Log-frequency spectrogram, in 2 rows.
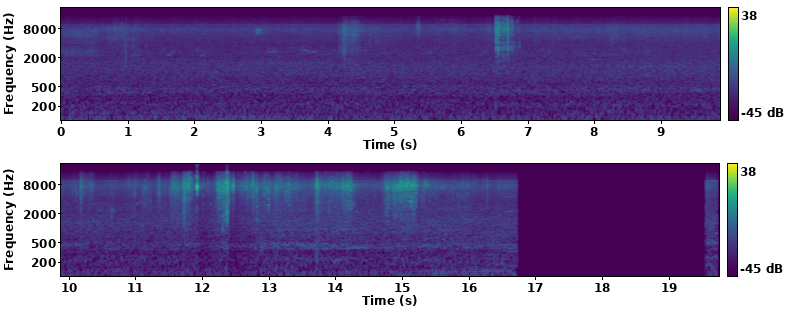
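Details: Continuous droning of honey bees at an inspected beeyard hive where a laying queen and honey turned up, recorded on a Canon Rebel T6 DSLR; scattered clicks and taps of handling build midway before the buzz cuts to silence near the end.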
